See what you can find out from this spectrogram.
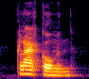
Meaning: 1. to get ready; to finish a task, to be finished 2. to come, to reach orgasm
- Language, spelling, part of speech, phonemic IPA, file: Dutch, klaarkomen, verb, /ˈklarˌkomə(n)/, Nl-klaarkomen.ogg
